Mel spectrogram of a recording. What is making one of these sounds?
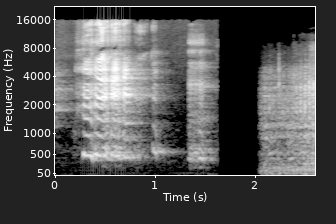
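A young boy shouts excitedly close by.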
